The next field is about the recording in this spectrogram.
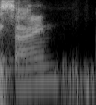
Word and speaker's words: Syne: It's like Syne. Like Lane Staley, I think is how it's pronounced.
